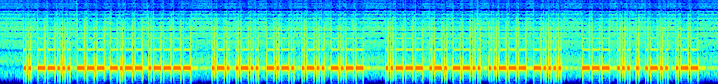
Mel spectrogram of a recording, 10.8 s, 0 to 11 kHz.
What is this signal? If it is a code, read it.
Morse code, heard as a keyed tone, hand-sent with a paddle, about 32 wpm, 510 Hz. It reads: I7OY1 RLCLY 2RZ26 OSELW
